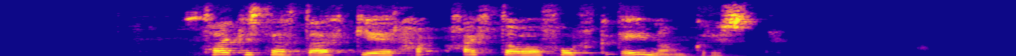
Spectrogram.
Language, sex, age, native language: Icelandic, female, 30-39, Icelandic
